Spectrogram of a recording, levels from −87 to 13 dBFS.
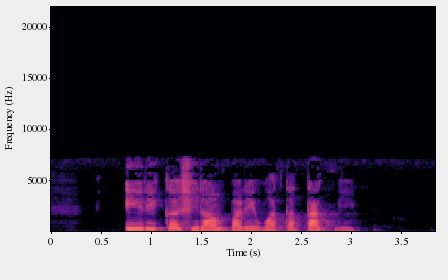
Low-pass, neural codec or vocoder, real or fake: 7.2 kHz; none; real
